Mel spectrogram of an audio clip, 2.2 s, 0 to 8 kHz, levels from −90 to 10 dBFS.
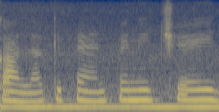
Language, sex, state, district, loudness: Maithili, female, Bihar, Madhepura, -17 LUFS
